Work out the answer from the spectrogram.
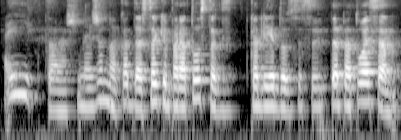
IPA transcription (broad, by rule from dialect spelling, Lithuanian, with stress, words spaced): ˈɛɪk toː ɐʃ nʲɛˈʒʲæːnoː ˈkɐt ɐʃ ˈsɑːkʲoː pʲɛr ɐˈtoːstoːks kɐˈlʲeːdʊ sʊsʲɪtɐpʲɛˈtuɔsʲɛm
